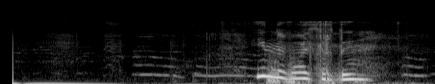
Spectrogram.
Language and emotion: Russian, sad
